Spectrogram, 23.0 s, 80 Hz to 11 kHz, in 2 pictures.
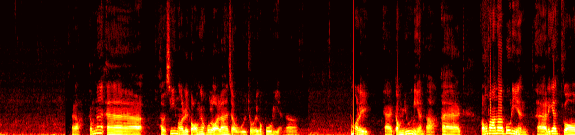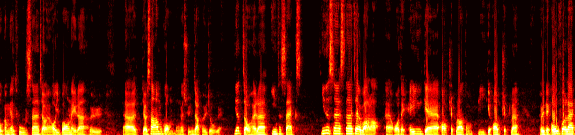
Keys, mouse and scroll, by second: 0.3 middle drag, 0.6 scroll up 2, 0.7 middle click, 0.9 scroll down 3, 1.1 middle drag, 1.3 click, 3.1-8.1 drag, 8.4-11.5 drag.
